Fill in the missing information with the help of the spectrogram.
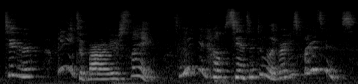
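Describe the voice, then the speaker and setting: A woman voicing a small, timid, excitable male piglet in a squeaky, exclaiming storybook voice. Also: fast, exaggerated voice. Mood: urgent. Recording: distant echoey room with faint noise.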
